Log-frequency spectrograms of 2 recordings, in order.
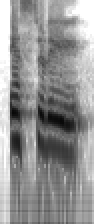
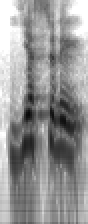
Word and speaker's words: yesterday: ஓ நம்ம தப்பா ப்ரொனவுன்ஸ் பண்ணுவோம் அப்படின்னு சொல்லிட்டு எல்லோ, எஸ்டர்டே அப்படின்னுவாங்க.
